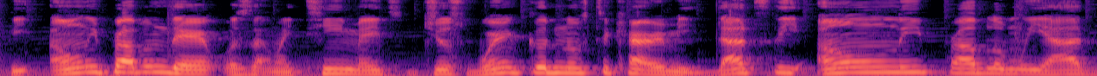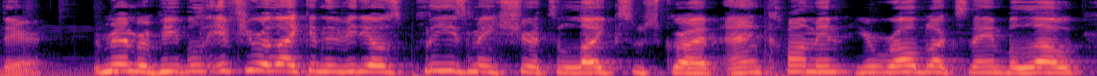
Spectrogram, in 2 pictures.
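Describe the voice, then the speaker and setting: A man giving excited, dramatic, self-mocking commentary while playing a video game. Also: sits high, brisk, hardly any pauses, soft background music. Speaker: gaming YouTuber.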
